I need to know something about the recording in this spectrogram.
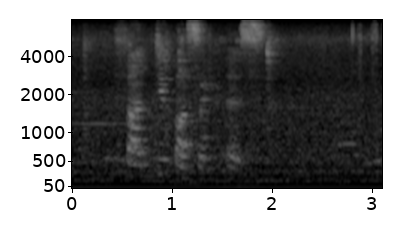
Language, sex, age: Afrikaans, female, 18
